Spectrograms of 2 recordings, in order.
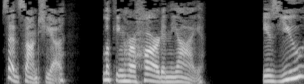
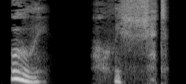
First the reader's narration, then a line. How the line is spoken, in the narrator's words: she whispered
